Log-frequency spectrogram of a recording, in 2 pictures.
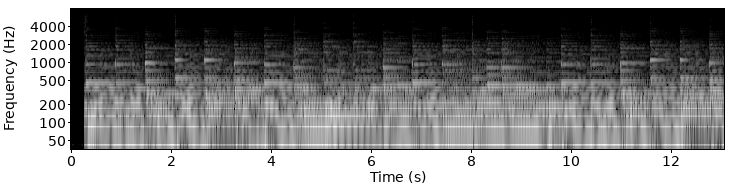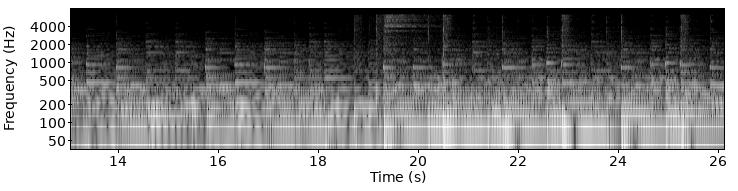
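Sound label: Band, Music Backing Files for Churches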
